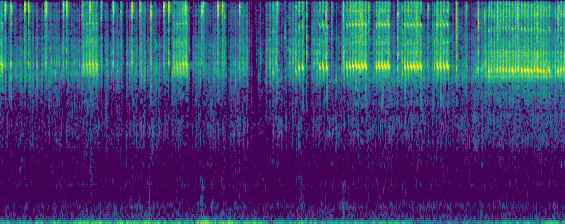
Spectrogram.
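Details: Field crickets chirping: shrill, high, pulsed trills rise and fall in bursts, with short pauses, and grow louder and steadier toward the end over a faint low background rumble.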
